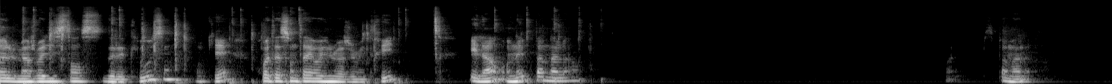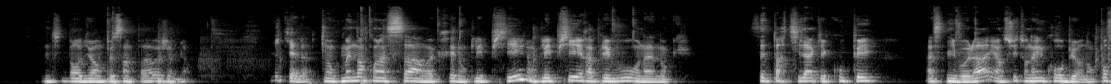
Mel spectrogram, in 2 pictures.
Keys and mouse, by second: 0.4 q, 1.3 Tab, 1.6 q, 2.4 q, 3.6 a, 14.6 click, 14.7-22.2 middle drag.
